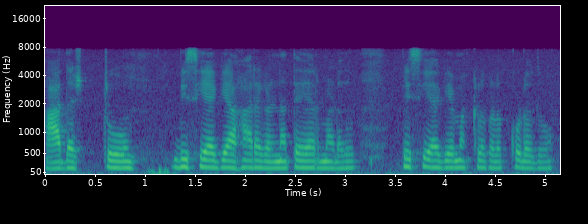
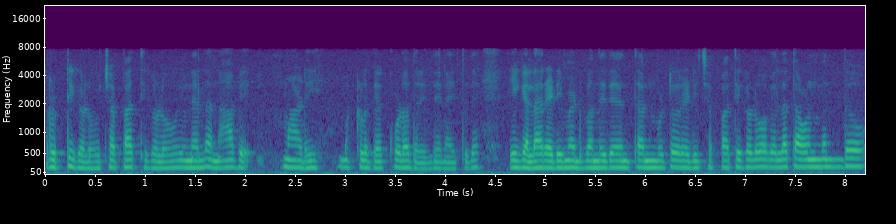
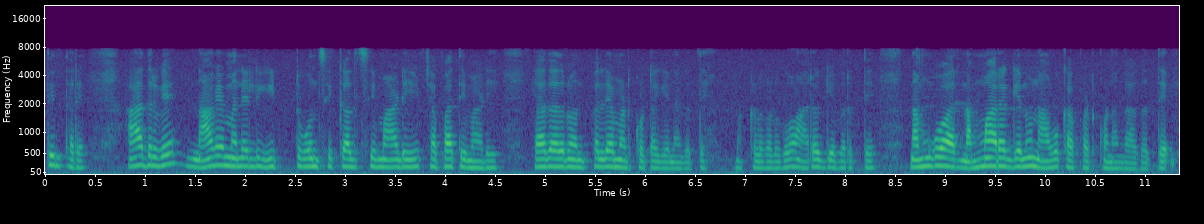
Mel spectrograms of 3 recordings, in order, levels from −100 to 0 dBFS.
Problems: background conversations at intervals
